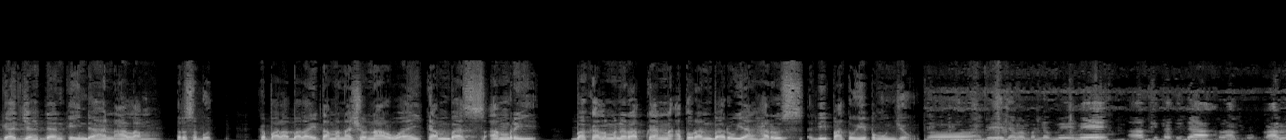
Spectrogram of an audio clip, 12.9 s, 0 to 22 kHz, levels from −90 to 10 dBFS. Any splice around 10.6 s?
no; 2 cuts; at 2.4 s, 9.2 s

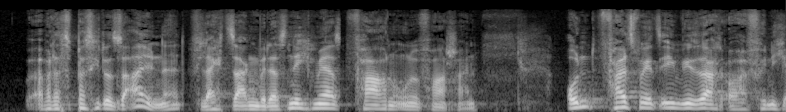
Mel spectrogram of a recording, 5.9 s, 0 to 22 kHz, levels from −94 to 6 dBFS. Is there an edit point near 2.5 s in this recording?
yes; 2 cuts; at 1.4 s, 2.5 s

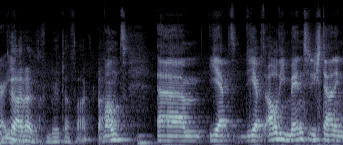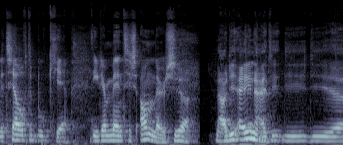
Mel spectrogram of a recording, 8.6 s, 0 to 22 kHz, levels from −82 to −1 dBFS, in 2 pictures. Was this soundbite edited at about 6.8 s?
yes; 3 cuts; at 1.2 s, 5.4 s, 6.8 s

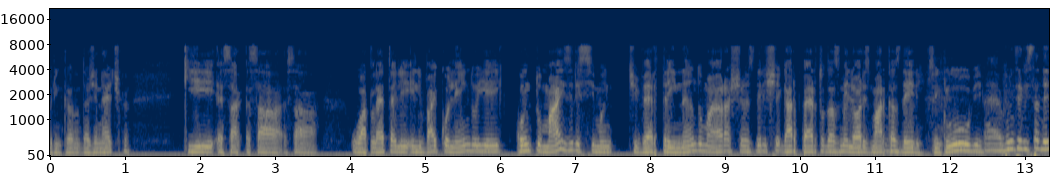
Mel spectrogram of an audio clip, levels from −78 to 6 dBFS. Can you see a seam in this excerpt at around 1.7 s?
no; 2 cuts; at 4.0 s, 11.7 s

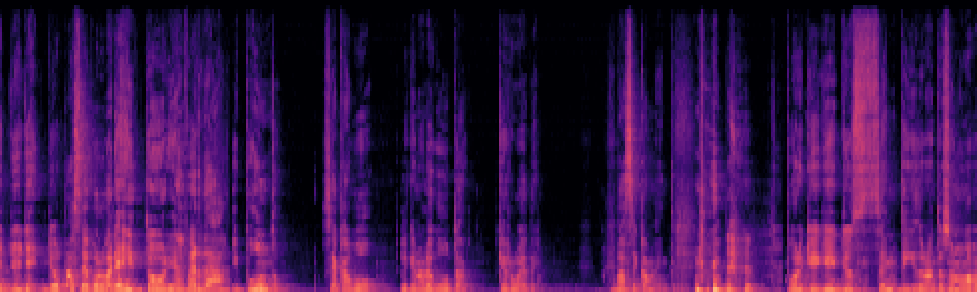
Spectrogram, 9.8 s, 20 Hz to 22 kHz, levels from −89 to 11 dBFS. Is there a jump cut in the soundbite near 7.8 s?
yes; 3 cuts; at 2.3 s, 4.0 s, 7.8 s

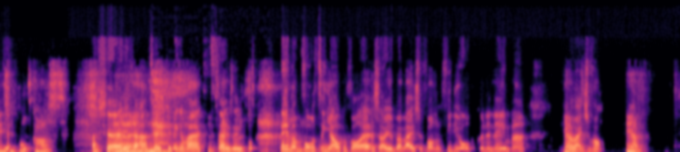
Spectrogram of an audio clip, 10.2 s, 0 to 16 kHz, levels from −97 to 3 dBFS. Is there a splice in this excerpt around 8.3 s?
yes; 1 cut; at 8.3 s

